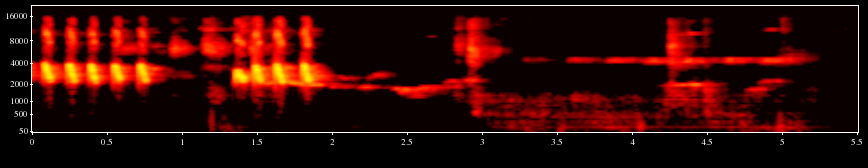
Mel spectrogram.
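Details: Morning lure of white-rumped shama to make shamas sing: two quick series of sharp repeated notes, a soft falling whistle, then a long thin steady whistle over a low hum.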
